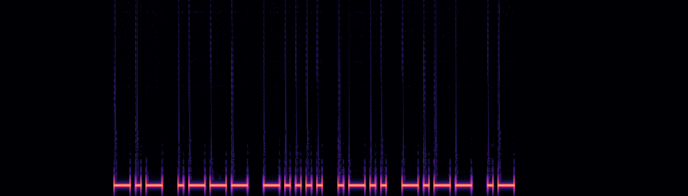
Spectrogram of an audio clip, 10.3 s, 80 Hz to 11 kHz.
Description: Morse code, heard as a keyed tone, about 15 wpm, 700 Hz. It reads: KJ6LYA
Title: USA Call Signs - 6 Characters - Repeated 2x - 15wpm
